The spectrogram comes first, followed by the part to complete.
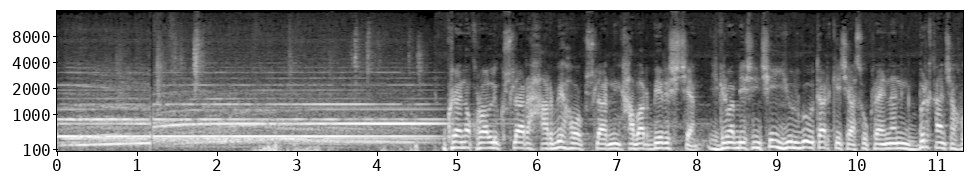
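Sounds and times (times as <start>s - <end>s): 
air raid sirens wailing over Kyiv at night: 0.0s - 6.7s
speech: 4.9s - 11.3s.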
